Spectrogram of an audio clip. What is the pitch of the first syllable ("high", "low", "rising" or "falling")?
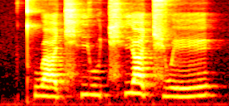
low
